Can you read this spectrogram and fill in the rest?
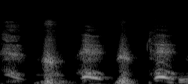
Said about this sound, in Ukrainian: дихання, щоб було так.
